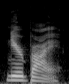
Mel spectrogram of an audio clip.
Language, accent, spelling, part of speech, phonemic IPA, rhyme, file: English, US, nearby, adjective / adverb / noun, /ˌnɪə(ɹ)ˈbaɪ/, -aɪ, En-us-nearby.ogg
- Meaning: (adjective) Adjacent, near, close by; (adverb) Next to, close to; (noun) A futures contract, of a particular group, whose settlement date is the earliest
